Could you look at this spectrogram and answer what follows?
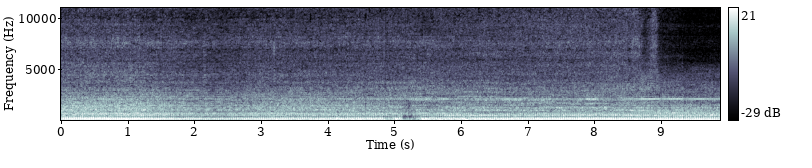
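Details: Generac RS8000E 8000-watt battery-start generator after starting, knob switched to run: loud, steady engine drone holding an even speed throughout with no misses or surging; running normally.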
